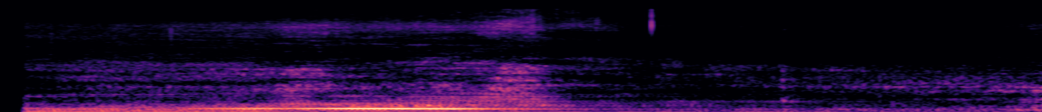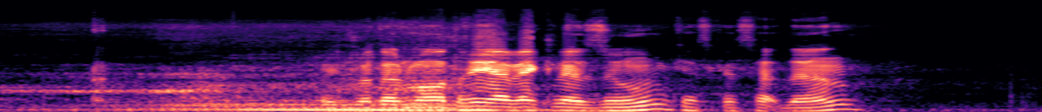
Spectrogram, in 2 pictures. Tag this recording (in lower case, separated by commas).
speech, outside, urban or man-made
